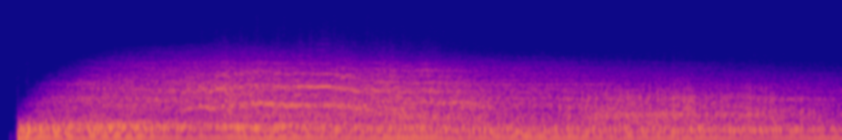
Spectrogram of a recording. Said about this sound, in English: All right, got to limber up here real quick. Got my mallet in hand, my gong mallet in hand. I'm winding up.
